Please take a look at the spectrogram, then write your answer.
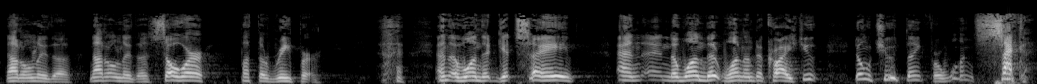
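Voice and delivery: loud preaching, climbing in pitch; rising preaching. Acted. Preacher promising the congregation joy for sower and reaper, rising preaching.

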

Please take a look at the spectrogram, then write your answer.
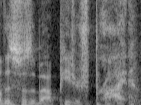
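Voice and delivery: hushed, unvoiced whisper. Real, not acted. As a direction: lean in and whisper the point. Preacher drops to a whisper.

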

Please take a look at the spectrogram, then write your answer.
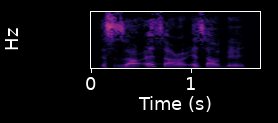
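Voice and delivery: airy high mock cheer; mock carefree pretending. Preacher mocking pretending all is fine, high and airy. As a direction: brush it off like nothing happened. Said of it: "Like the video".

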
